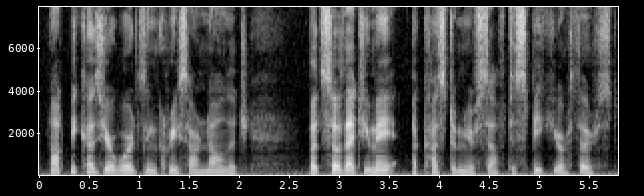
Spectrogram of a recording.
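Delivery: a gentle hint of Beatrice urging him on; Beatrice's voice. A narrator's reading. Beatrice speaks to the narrator.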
